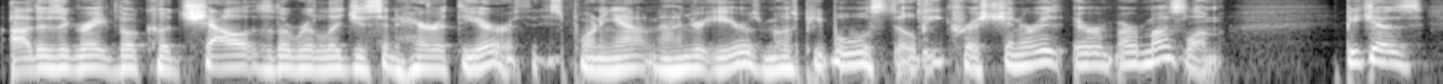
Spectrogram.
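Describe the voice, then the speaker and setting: A man's voice: fast talker, a little mellow. A man in his late thirties, a podcast guest, making his case earnestly in casual conversation and acting out imagined speakers. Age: 30s. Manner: earnest, argumentative, voices imagined speakers in raised pitch.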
